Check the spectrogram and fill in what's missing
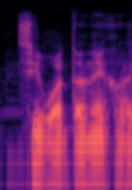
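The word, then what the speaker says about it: Zihuatanejo: Cijatanejo o Cihuatanejo, no sé cómo se pronuncia esa madre. Cihuatanejo, güey. Ciguatanejo, ahí está, güey.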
